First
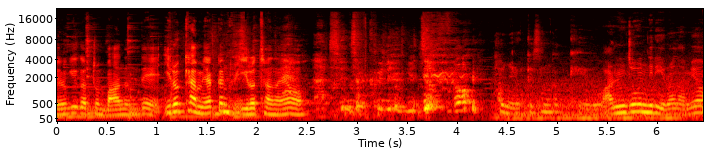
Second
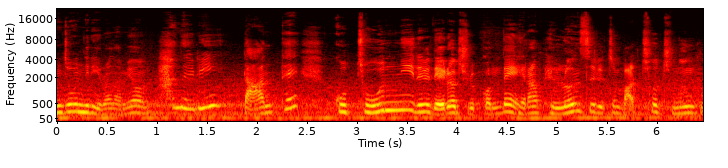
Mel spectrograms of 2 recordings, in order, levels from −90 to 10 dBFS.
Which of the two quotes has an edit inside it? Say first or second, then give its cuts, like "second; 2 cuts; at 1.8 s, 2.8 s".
first; 1 cut; at 4.4 s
